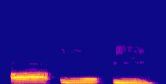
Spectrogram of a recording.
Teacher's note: جوف میں سے آ او ای، آ الف، او واو، ای یا، یعنی الف مدہ، واو مدہ، یا مدہ، یہ تینوں حروف ادا ہوتے ہیں جوف سے، یعنی منہ کے خالی حصے سے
